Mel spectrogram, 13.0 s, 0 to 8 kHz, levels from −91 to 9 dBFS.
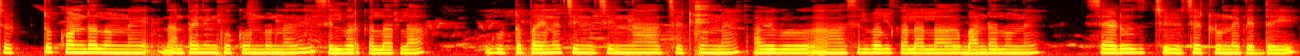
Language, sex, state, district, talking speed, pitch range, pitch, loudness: Telugu, female, Andhra Pradesh, Chittoor, 130 wpm, 185-200 Hz, 190 Hz, -14 LUFS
